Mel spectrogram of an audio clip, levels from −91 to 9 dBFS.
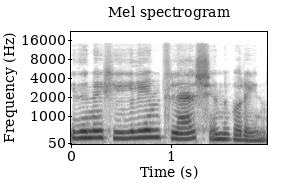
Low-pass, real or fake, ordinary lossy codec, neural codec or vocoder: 14.4 kHz; fake; MP3, 96 kbps; codec, 32 kHz, 1.9 kbps, SNAC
